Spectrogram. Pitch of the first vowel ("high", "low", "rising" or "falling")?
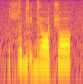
high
